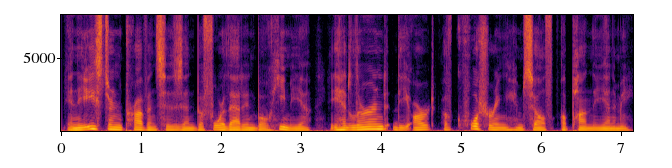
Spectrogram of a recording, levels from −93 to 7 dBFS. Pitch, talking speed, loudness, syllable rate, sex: 125 Hz, 170 wpm, -17 LUFS, 5.0 syllables/s, male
